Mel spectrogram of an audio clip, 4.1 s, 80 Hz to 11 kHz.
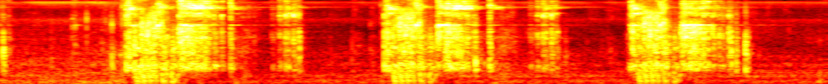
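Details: Husqvarna 562XP Mark II chainsaw, first start attempt: three pull-start bursts, turning over without catching; spark plug coil wire not fully seated after compression test, no spark.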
